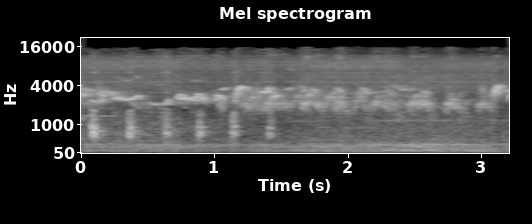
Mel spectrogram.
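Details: Chinese hwamei, a caged songbird with a fanned tail and wing display: continuous rapid twittering and whistled warbles, with soft knocking clicks in the first half.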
